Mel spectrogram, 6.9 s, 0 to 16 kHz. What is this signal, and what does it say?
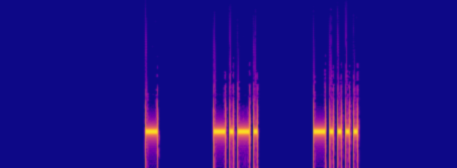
Morse code, heard as a keyed tone, about 20 wpm, spaced as for 8 wpm, 700 Hz. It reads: TC6
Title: 127 Lesson 21e - Number 6 - Three Characters 20wpm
